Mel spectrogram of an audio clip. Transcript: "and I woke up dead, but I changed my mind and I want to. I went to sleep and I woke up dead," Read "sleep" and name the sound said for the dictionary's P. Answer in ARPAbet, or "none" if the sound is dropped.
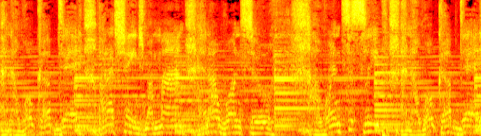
P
